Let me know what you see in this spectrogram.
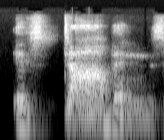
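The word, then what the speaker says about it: Dobbins: It's either Dobens or Dobens. And it's like, no, it's Dobens. We spell it incorrectly. We know we do, but it was an Ellis Island bastardization of the name D-O-B-B-I-N-S is the way I pronounce it.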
